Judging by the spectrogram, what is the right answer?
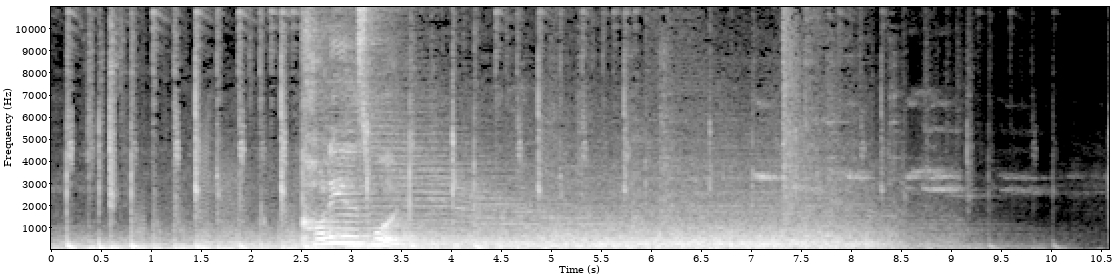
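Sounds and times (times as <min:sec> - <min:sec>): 
London Underground train rumbling as it arrives: 0:00.0 - 0:10.5
speech: 0:02.6 - 0:03.7
London Underground train brake squeals: 0:06.4 - 0:10.4.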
